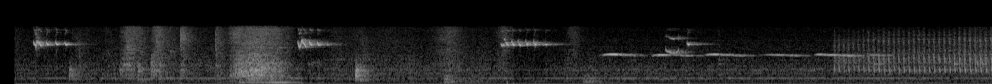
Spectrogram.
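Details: Waterslager canary, also called malinois, singing: short clear upslurred whistled notes repeated in bursts, then a long pure whistled phrase of evenly pulsed tones, with a steady electrical hum and some handling noise indoors.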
